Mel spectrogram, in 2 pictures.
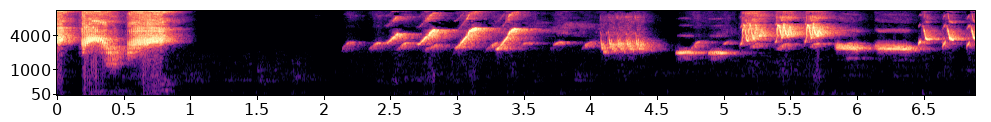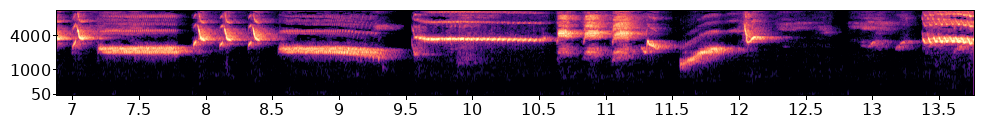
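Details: Energetic Asian pied starling song: a harsh screech opens, then a dense, rambling mix of whistles, rattling trills, buzzy notes and a steep rising whistle near the end.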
